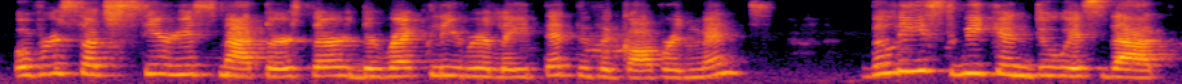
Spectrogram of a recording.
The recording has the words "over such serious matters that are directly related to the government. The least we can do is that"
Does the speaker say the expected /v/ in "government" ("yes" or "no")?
yes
